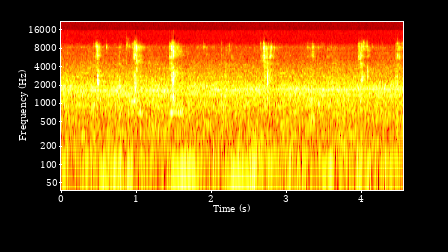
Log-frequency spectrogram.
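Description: Close-miked eating sounds of a person chewing food by mouth, with about five sharp, wet mouth clicks and lip smacks at irregular intervals.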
